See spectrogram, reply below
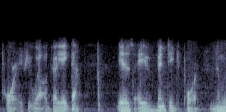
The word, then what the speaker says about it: colheita: A colheita, and it's spelled C-O-L-H-E-I-T-A, pronounced colheita.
